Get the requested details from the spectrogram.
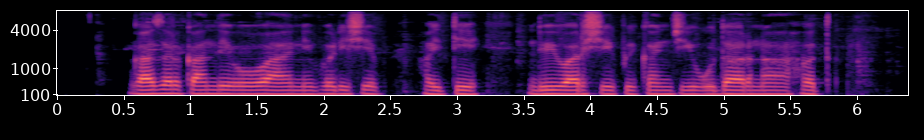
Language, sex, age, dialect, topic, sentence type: Marathi, male, 18-24, Southern Konkan, agriculture, statement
